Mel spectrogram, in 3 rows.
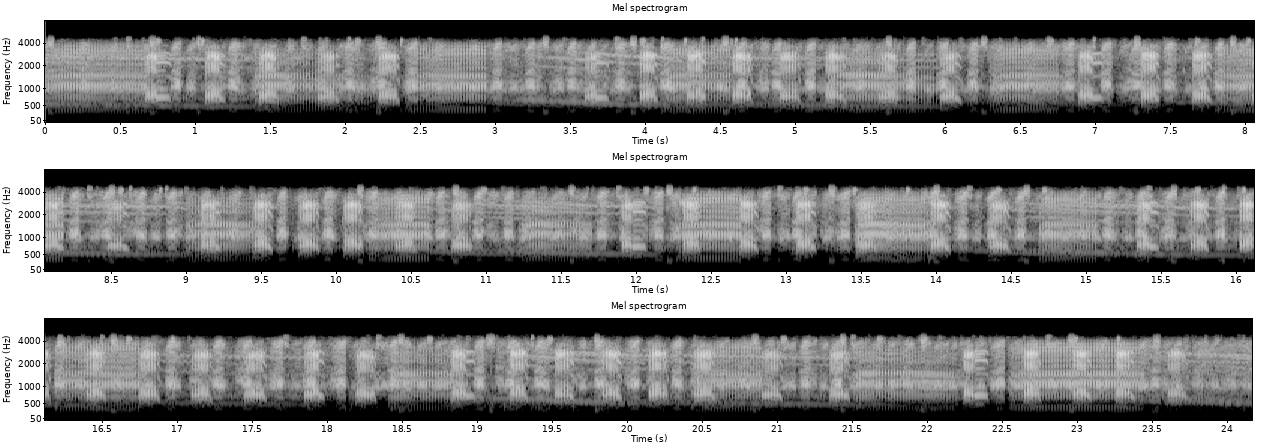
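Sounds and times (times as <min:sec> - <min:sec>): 
frog chorus croaking in the Pantanal in Brazil: 0:00.0 - 0:24.1.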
